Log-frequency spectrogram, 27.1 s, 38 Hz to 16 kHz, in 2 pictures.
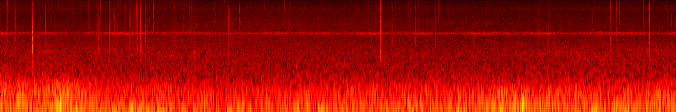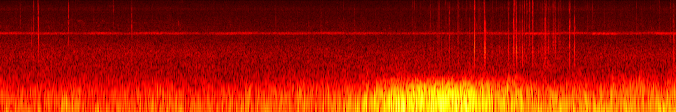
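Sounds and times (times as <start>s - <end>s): campfire crackling: 0.0s - 27.0s
low rumble: 20.2s - 27.0s
sharp pops of fire: 21.7s - 25.6s.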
